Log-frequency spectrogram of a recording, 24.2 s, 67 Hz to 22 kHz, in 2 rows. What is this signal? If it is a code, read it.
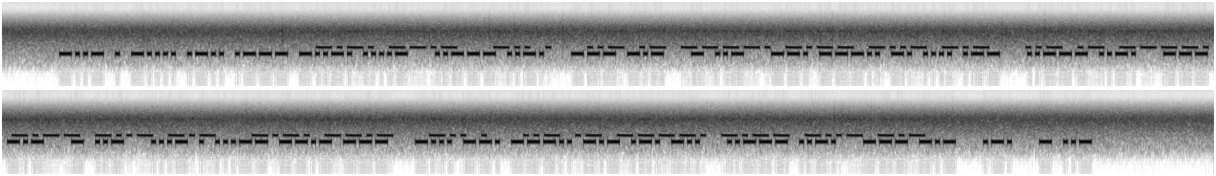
Morse code, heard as two keyed tones, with radio static. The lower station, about 30 wpm, 630 Hz: XE6LJ/4 2F OK TU G8NHW 2F OK TU VE3QO BG8KRD 2F OK R TU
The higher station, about 23 wpm, 960 Hz: CQ DE UA9YXK UA9YXK CQ DE UA9YXK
